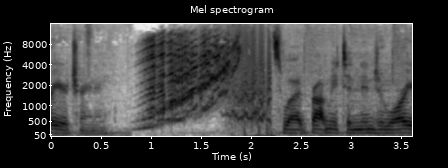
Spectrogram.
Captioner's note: rewind sound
